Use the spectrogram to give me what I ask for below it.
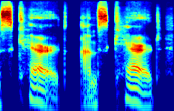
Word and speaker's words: scared: I'm scared. Se fôssemos falar ele de forma inteira, ficaria I am scared. Mas desse modo aqui fica muito mais rápido, né? E aqui esse D a gente não pronuncia.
